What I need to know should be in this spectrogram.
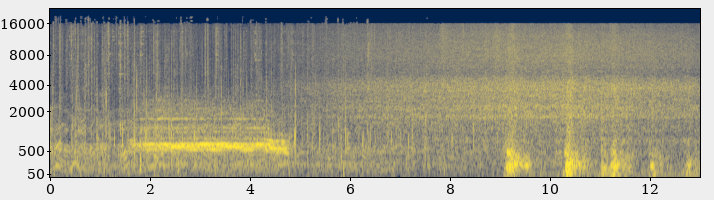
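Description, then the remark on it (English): A steam train bound for London pulls away: a long, shrill whistle blows over a steady hiss of steam, then heavy, slow chuffs start up and grow louder as the engine gets moving. “Everybody back on the train. We're about to head out to London.”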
